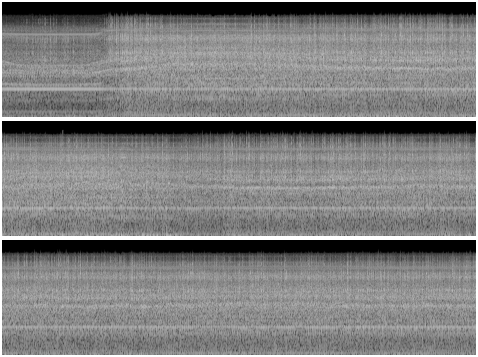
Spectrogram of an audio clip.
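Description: A small plane's motor running steadily, recorded by a camera on board. About two seconds in the tone shifts, then it holds at a steady pitch.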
